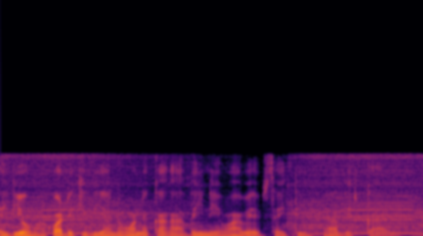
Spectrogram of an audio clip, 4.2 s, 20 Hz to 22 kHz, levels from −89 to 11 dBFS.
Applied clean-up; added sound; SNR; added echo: none; Domestic sounds, home sounds; 10 dB; none.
